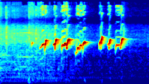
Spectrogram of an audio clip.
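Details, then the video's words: Black-crested bulbul, a loud and clear song meant to coax pet birds into singing: a lively run of short, slurred whistles in two bursts, the second after a brief pause. "Jadikan kutilang emas anda emosi dengar suara kutilang emas ini"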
